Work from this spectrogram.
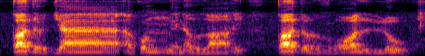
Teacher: یہاں دال کے قلقلہ کو خوب واضح کر کے پڑھنا چاہیے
